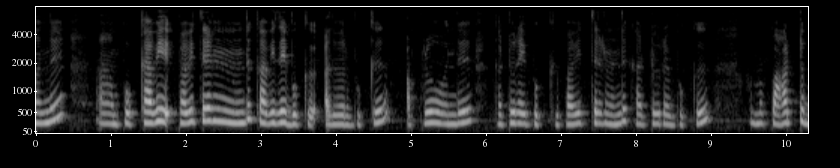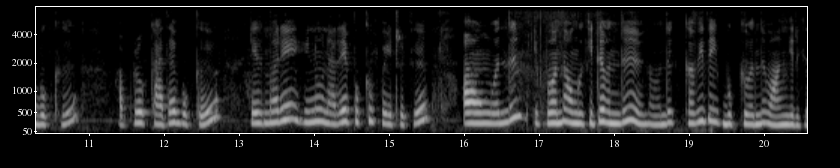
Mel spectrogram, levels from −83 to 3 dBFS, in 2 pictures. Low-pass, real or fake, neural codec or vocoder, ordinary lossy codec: 7.2 kHz; real; none; none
